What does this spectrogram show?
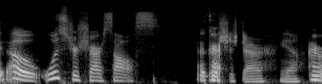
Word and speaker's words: Worcestershire: Oh, Worcestershire sauce. Okay. Worcestershire, yeah. All right. You know what she said? She said she needed some horse your sister sauce.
